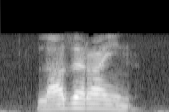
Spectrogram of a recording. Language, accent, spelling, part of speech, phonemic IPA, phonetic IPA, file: Armenian, Eastern Armenian, լազերային, adjective, /lɑzeɾɑˈjin/, [lɑzeɾɑjín], Hy-լազերային.ogg
- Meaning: laser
